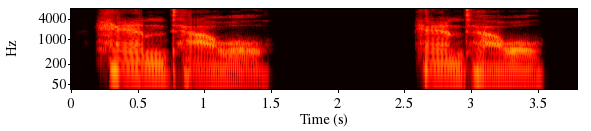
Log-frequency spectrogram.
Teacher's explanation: we don't usually say handy towel we link it and we say hand towel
